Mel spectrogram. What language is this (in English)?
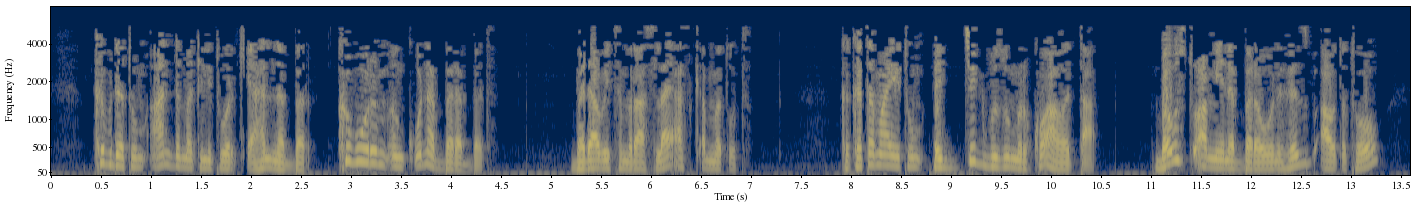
Amharic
